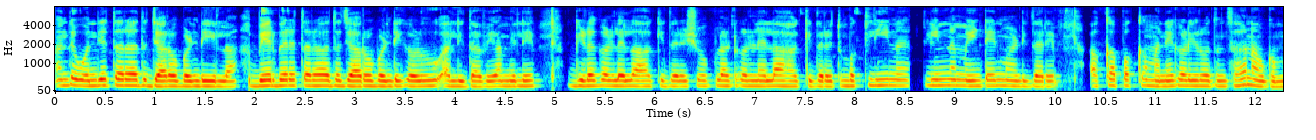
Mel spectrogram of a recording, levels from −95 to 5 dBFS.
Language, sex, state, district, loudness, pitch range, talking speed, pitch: Kannada, female, Karnataka, Gulbarga, -18 LUFS, 190-205 Hz, 155 wpm, 195 Hz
